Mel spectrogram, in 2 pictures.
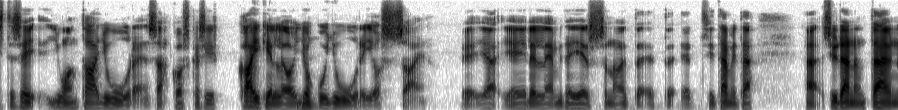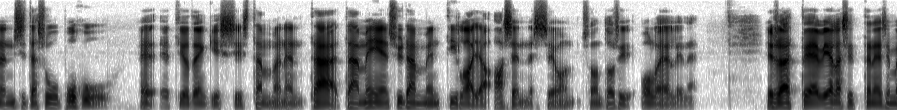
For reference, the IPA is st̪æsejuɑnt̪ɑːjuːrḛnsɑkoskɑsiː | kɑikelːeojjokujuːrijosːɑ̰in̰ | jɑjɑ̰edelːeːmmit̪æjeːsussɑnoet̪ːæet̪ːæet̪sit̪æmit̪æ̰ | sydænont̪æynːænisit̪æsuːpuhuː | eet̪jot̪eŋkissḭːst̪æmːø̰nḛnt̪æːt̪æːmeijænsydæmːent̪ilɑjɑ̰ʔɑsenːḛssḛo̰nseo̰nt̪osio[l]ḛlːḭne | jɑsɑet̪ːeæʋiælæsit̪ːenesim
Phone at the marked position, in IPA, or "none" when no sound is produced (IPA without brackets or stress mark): l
